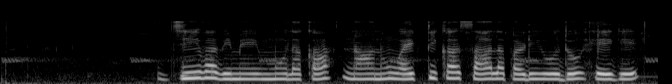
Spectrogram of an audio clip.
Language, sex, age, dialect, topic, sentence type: Kannada, female, 25-30, Coastal/Dakshin, banking, question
